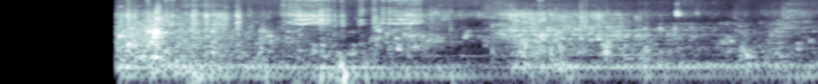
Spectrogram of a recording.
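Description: Water lapping and splashing against a boat's hull, with a steady low hum underneath. It starts about half a second in, after a moment of silence.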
